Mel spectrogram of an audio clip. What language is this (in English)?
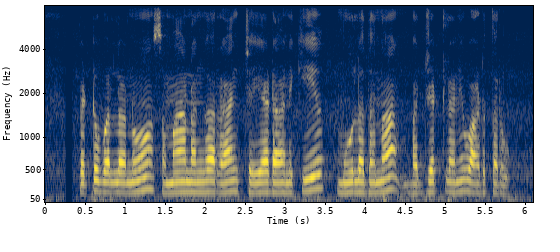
Telugu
